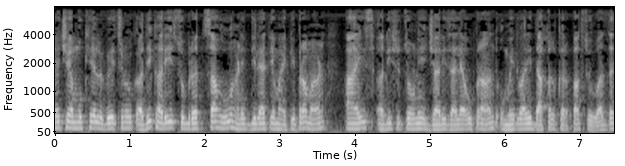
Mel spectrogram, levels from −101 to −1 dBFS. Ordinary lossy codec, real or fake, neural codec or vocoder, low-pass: none; real; none; 7.2 kHz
